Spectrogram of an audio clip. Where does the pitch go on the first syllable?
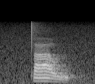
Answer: falling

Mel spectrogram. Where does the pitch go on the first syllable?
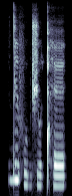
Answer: high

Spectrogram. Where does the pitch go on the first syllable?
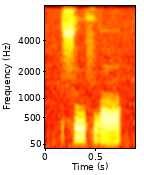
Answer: high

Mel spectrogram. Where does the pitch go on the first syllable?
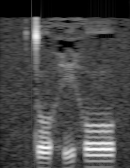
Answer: low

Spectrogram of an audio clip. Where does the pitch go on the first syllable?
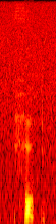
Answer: falling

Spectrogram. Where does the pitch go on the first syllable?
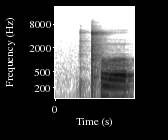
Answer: high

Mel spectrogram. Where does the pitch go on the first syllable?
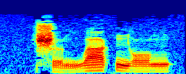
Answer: low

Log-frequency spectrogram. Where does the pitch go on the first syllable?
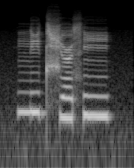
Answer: high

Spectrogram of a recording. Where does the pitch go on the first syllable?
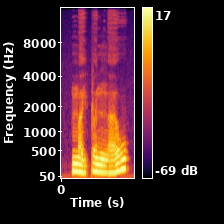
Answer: low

